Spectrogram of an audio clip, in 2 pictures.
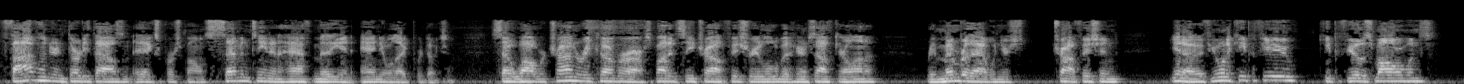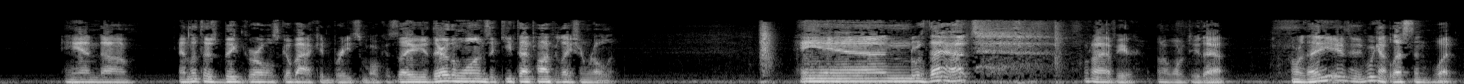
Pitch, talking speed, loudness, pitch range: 120 Hz, 205 wpm, -16 LUFS, 115-135 Hz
